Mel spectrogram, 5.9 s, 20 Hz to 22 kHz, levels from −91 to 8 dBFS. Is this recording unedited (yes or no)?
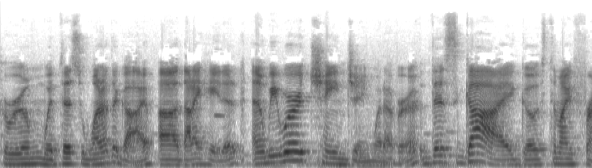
yes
